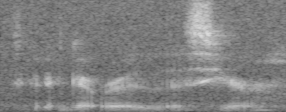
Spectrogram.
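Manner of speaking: low whisper to self. Real, not acted. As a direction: mutter it in a whisper. Muttering while editing.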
